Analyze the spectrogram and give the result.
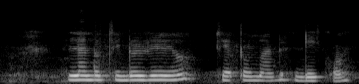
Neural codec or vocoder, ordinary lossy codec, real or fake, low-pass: codec, 32 kHz, 1.9 kbps, SNAC; MP3, 64 kbps; fake; 14.4 kHz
